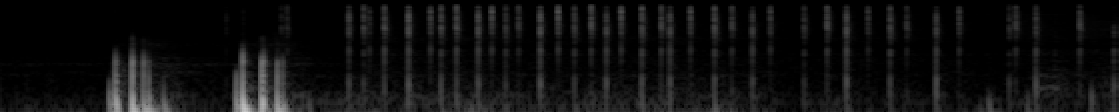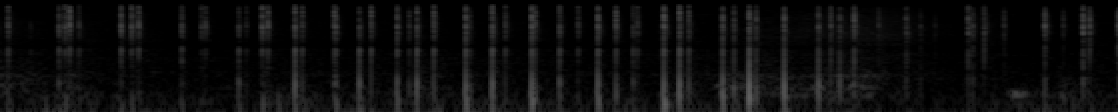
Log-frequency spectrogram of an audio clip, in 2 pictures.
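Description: Long fingernails tap on miniature plastic drinking glasses. Two soft, low thumps open the clip, followed by a rapid, irregular stream of sharp, bright clicks that stop almost instantly with no ringing.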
